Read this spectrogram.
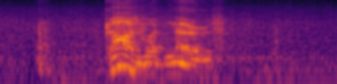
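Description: A man speaks with feeling, close by.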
